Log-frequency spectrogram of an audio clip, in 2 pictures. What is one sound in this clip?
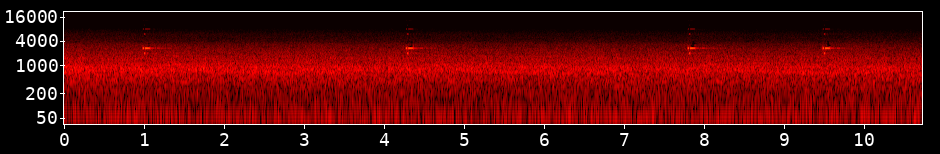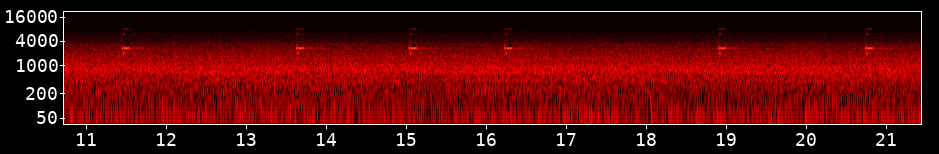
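A short, bright chime sounds now and then as text advances.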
